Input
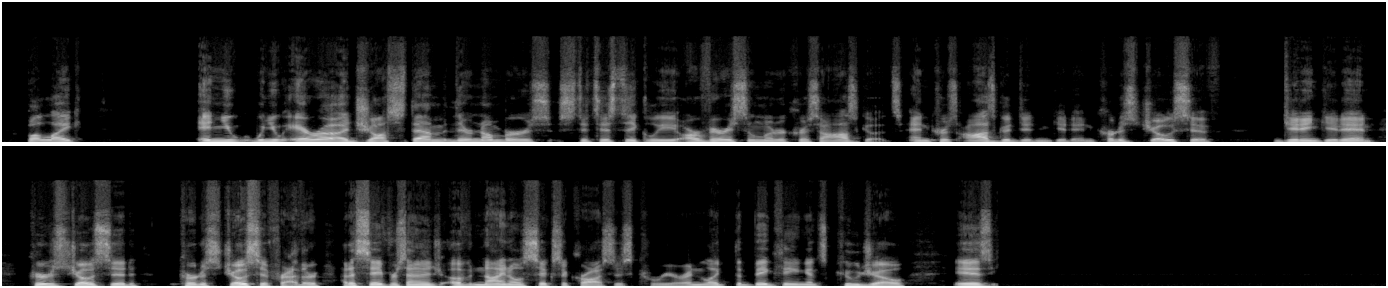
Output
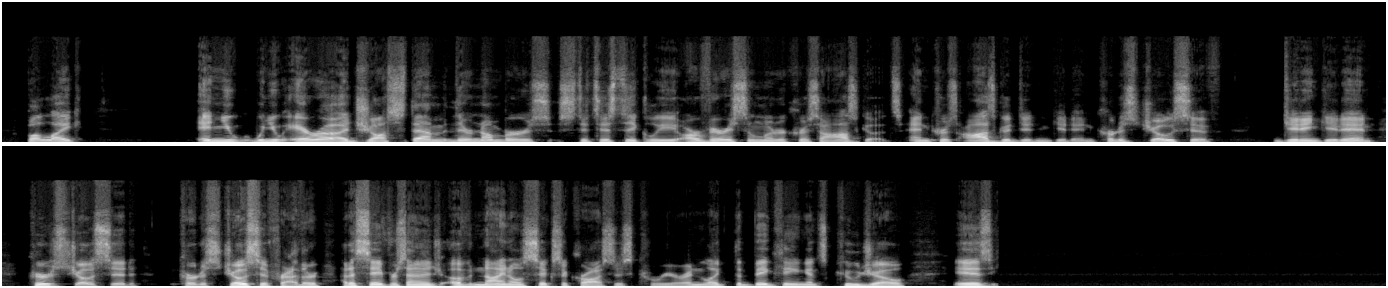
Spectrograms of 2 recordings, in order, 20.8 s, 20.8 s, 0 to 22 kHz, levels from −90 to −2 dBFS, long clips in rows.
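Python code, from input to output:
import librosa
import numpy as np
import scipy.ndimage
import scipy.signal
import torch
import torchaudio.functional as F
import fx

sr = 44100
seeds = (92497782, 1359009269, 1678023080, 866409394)

y = fx.highpass(x, sr, hz=fx.line((10.73, 1400.0), (11.99, 560.0)), slope=6, at=(10.73, 11.99), fade=0.02)
y = y * librosa.db_to_amplitude(6.0)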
